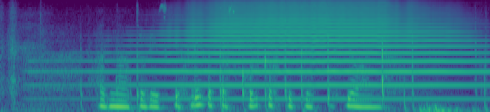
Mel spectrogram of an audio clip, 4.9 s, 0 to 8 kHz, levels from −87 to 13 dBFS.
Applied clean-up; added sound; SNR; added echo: none; Trumpet; -2 dB; none.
